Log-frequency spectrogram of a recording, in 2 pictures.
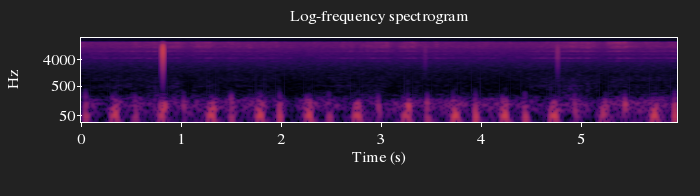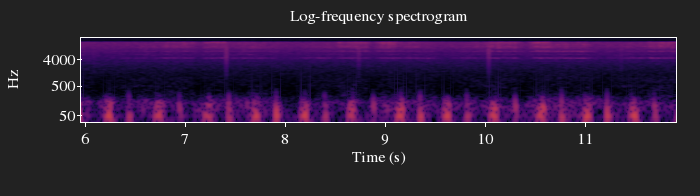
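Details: Person's own heartbeat recorded while rebreathing in a plastic bag.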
